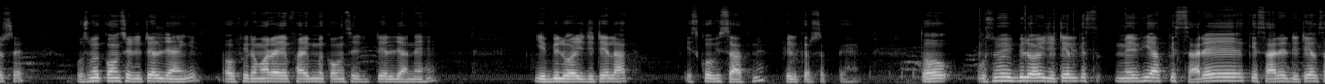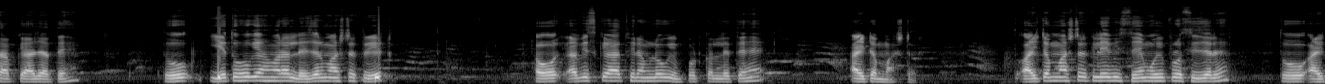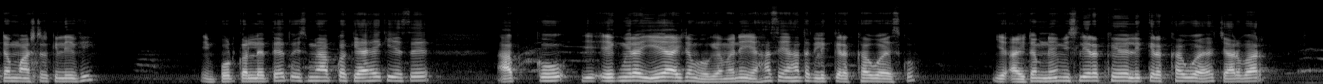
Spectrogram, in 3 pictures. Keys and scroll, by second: 14.6 Escape, 38.3 Right.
